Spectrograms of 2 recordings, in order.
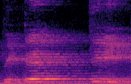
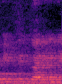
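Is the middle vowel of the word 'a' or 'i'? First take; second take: i; a. First: The middle syllable has the vowel 'i'. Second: The middle syllable has the vowel 'a'. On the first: The speaker calls it right. "फिटकिरी शब्द शुद्ध है" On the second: The speaker calls it wrong. "फिटकरी नहीं होता"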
